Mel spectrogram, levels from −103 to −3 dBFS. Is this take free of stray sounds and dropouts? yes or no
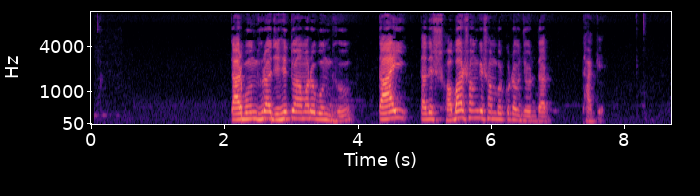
yes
